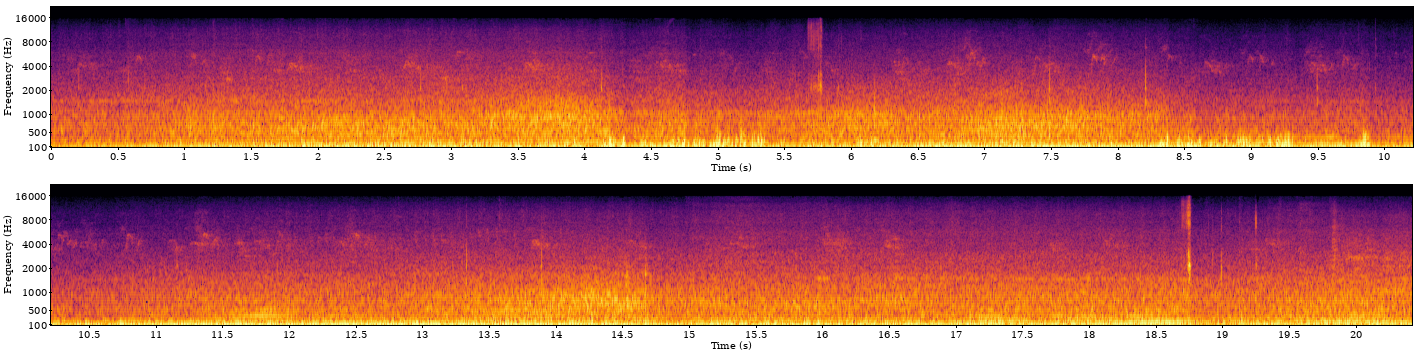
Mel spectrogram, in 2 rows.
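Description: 2004 Land Rover Discovery's V8 engine idling steadily, with a few short clicks along the way.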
